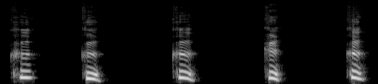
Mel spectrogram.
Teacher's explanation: цей звук не можемо довго протягнути він приголосний вимовляється твердо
